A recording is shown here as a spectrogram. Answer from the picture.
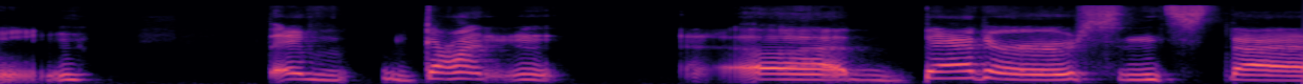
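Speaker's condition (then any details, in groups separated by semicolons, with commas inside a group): Friedreich's ataxia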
